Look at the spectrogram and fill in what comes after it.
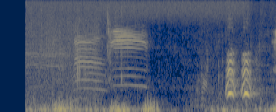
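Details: Sheep bleating: two quavering, strongly harmonic bleats in the first half, then two short wavering bleats close together near the end, over low rumbling background noise.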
